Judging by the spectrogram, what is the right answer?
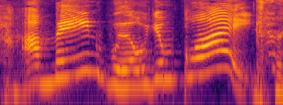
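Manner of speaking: very high, put-on Southern accent. Prompted to say it, the speaker answers in a Southern accent. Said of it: "Say it. Do it".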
